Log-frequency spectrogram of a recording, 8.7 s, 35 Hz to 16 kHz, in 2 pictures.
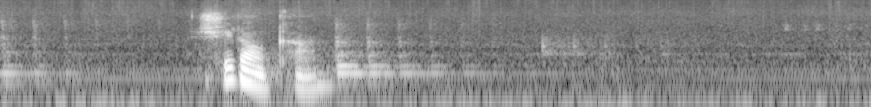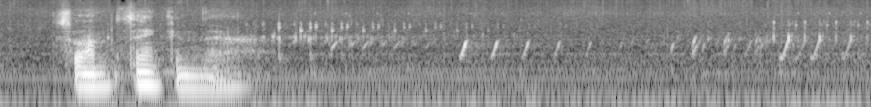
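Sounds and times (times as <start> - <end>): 
steady low hum: 0.0 - 8.6
speech: 1.0 - 1.8, 4.7 - 5.7
water sizzling and bubbling: 5.7 - 8.6.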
